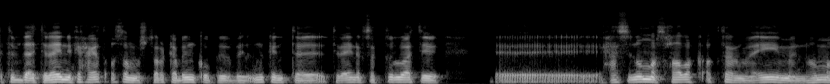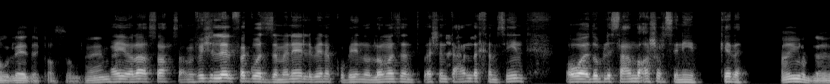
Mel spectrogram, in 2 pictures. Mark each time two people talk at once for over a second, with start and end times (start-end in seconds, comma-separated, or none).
none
